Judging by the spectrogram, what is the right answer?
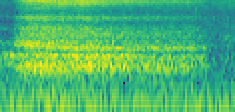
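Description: One long, steady exhalation during a guided sophrology relaxation exercise, a soft breathy rush of air close to the microphone that fades gently toward the end.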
